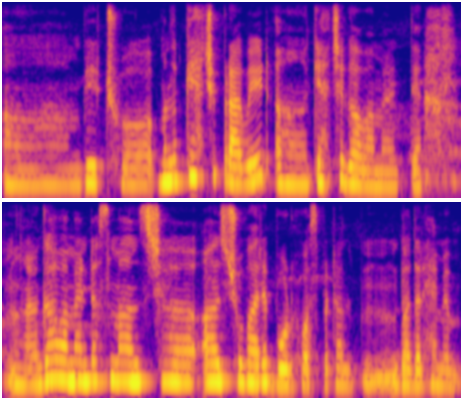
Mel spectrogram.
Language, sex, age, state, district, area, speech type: Kashmiri, female, 30-45, Jammu and Kashmir, Ganderbal, rural, spontaneous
